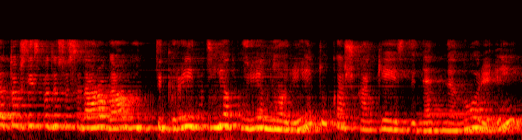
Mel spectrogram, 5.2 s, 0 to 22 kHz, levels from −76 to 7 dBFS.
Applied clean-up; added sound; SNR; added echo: neural separator model SepFormer DNS4.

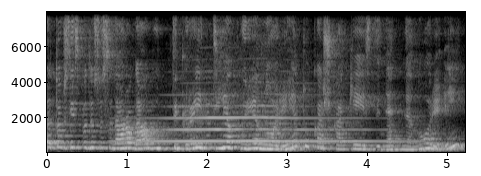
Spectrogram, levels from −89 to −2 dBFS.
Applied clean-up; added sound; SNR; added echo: none; Wind instrument, woodwind instrument; 7 dB; reverberation time 0.9 s.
